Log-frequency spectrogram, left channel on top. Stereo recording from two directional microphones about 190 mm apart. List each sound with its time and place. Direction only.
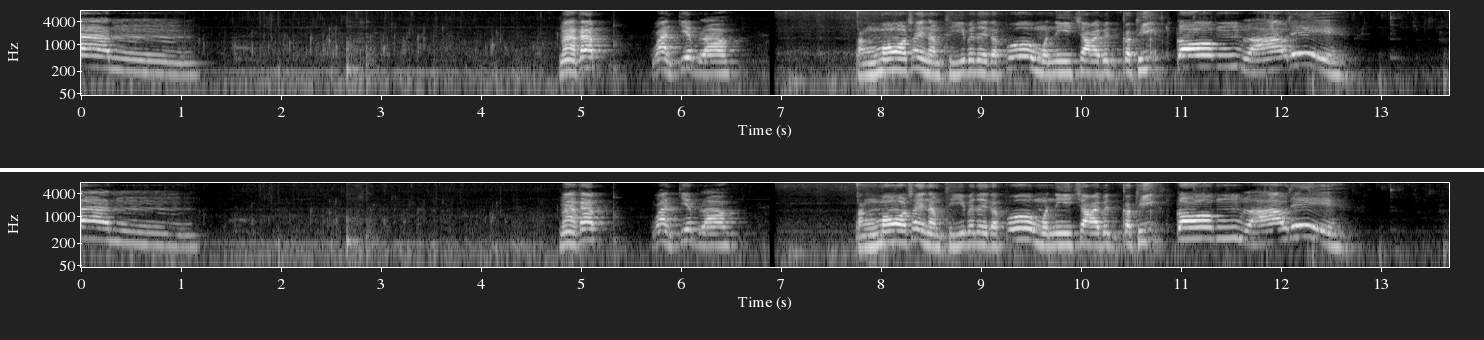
0.0 s a sound: 45° left (ahead or behind)
4.8 s a man's voice: 35° left (ahead or behind)
5.7 s a man's voice: 25° left (ahead or behind)
7.7 s speech: 15° right (ahead or behind)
